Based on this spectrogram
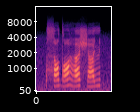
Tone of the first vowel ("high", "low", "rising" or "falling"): rising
